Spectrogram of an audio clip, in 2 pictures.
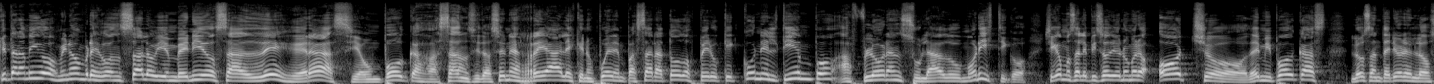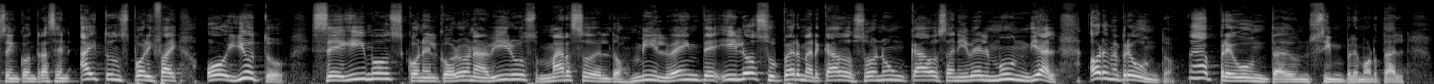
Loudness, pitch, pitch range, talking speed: -17 LUFS, 195 Hz, 155-220 Hz, 155 wpm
